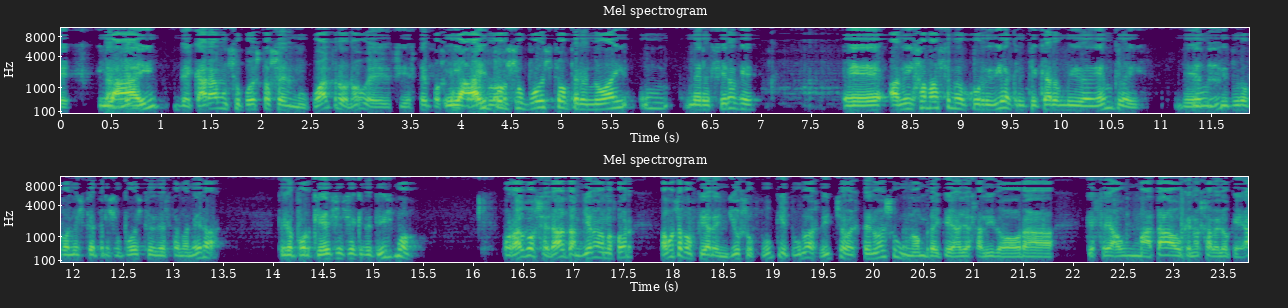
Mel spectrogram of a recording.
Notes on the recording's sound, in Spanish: Disculpad la calidad del audio porque fue llamada telefónica. Quisimos grabarlo cuanto antes para que la reacción fuese más espontánea.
